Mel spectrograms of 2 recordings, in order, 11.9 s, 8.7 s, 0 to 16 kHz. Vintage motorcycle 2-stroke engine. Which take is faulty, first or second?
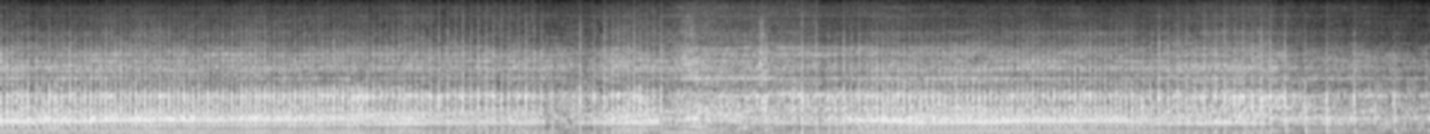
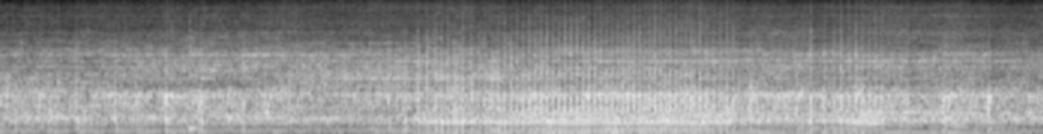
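first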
